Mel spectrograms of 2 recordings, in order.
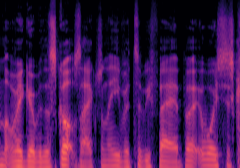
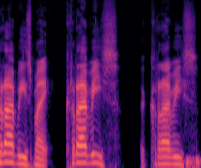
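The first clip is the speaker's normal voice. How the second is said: accent from Scotland; 5 semitones higher than usual. Asked about today's beer, the speaker answers John in a Scottish accent. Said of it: "I keep doing Scots".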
